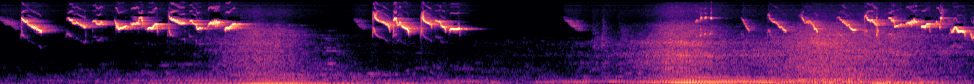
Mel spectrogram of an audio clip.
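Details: White-eye (pleci) singing, a recording meant to get contest birds singing: bursts of sharp, high chirping notes separated by gaps, with a vehicle passing and a low droning hum beneath the later part.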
